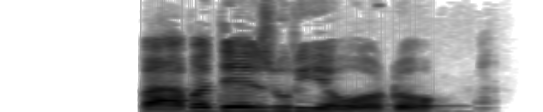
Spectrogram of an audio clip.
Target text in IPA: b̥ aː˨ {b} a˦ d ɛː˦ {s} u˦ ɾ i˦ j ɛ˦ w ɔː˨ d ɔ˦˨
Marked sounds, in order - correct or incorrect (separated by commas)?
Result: correct, incorrect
